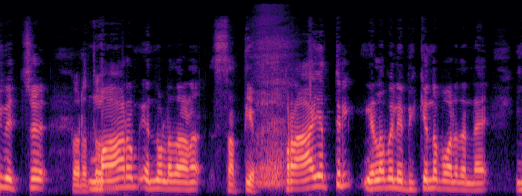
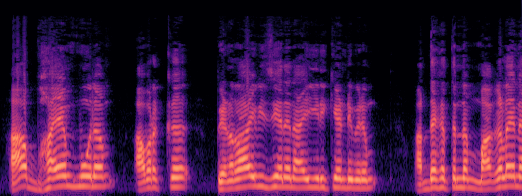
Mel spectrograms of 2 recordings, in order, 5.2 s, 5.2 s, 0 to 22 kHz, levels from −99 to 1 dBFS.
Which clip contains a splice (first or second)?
first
